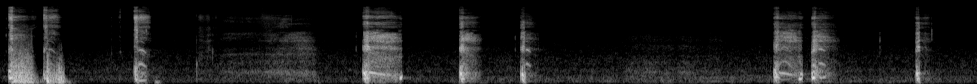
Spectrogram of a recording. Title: 咳が酷 severe cough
